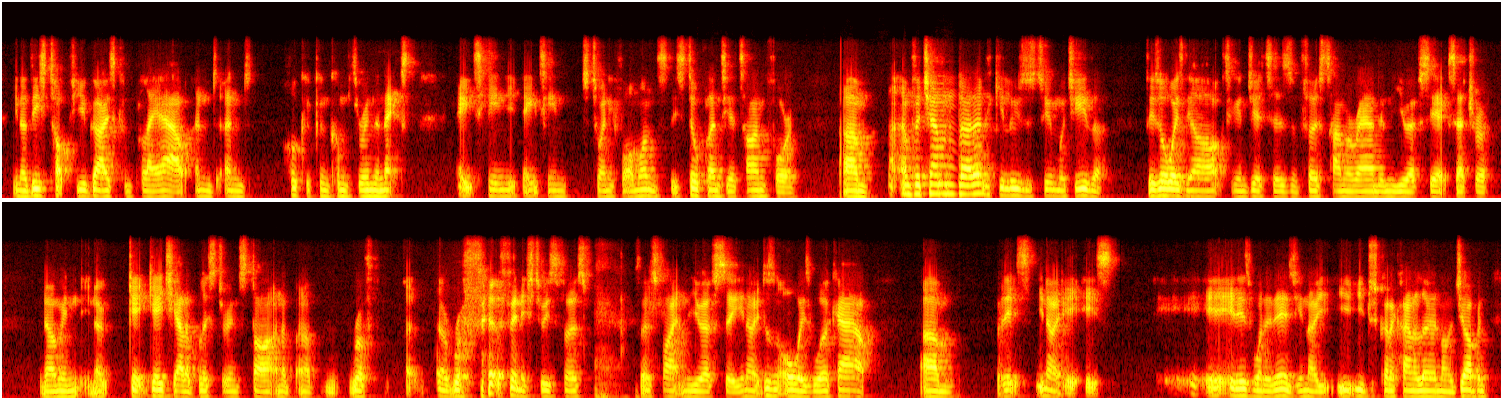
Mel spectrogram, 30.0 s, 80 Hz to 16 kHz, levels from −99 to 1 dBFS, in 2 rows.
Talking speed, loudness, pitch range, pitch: 240 wpm, -21 LUFS, 105-120 Hz, 110 Hz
